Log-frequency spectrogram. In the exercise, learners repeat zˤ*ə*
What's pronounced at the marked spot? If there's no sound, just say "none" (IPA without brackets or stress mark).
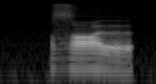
əː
